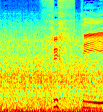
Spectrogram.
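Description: Steady low rumble of an idling diesel semi-truck engine.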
